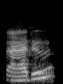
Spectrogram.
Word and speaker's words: statue: You remember with the tu, with the chu. Mm-hmm. I think it sounds. You can say it that way, like a statue, like statue, Yeah, Statue.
